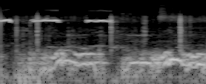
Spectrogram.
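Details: Pigeon parents feeding their chicks: low, grumbling coo-like notes rise and fall in two bursts, with short thin high squeaks cutting in above.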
